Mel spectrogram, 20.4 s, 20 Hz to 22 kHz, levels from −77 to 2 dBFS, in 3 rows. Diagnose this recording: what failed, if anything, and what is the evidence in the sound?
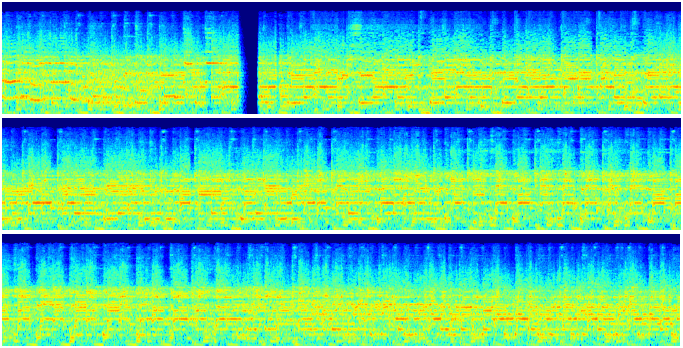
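Network, call audio freeze: at 2.35 s the sound stalls for about 0.2 s, the last sound carried on and fading, with about 0.05 s of silence, then resumes where it stopped. This likely reflects delayed packets draining the jitter buffer; nothing is lost, but the audio now lags about 0.2 s.

Network, short concealed packet loss: at 2.73 s, a brief smear lasting about 0.04 s. Around 20 ms of audio never reached the decoder, and the receiver bridged the hole by extending the preceding sound before blending back into the real signal.

Codec, call bitrate drop: from 3.02 s to 6.62 s the encoder falls from 96 kbps to 19 kbps, holding the lowest rate for about 3.5 s. Coarser Opus coding at that rate roughens the sound and trims high frequencies until the rate recovers.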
